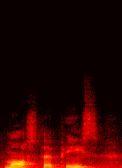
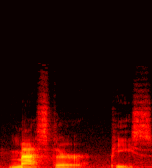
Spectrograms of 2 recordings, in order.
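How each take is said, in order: First: A British accent, with the R dropped. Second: An American accent, with the R pronounced. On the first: "They say master, masterpiece" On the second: "and we say masterpiece. ... nosotros acabamos la R y ellos no"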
